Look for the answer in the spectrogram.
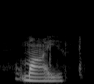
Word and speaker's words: Maya: Maya. – Could you spell that for me? – M-A-Y-A.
